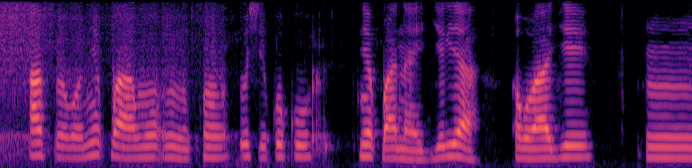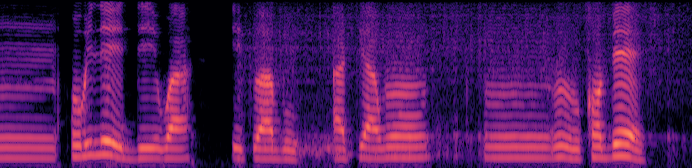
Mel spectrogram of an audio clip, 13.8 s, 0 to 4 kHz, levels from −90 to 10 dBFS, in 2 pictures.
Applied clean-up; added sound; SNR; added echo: neural mask model RNNoise.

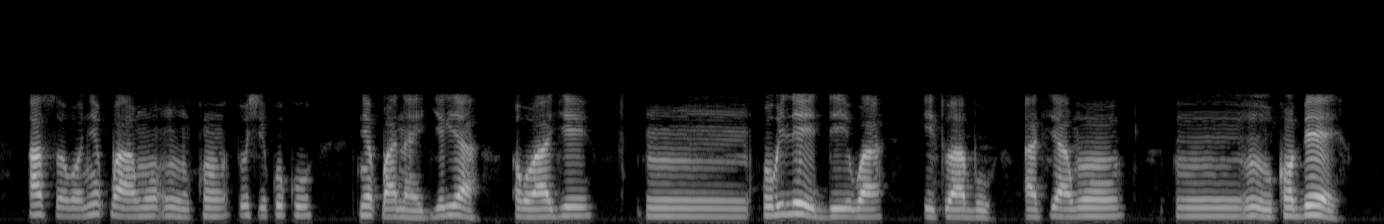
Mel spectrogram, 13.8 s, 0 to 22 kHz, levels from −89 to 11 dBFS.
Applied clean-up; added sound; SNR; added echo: none; none; none; none.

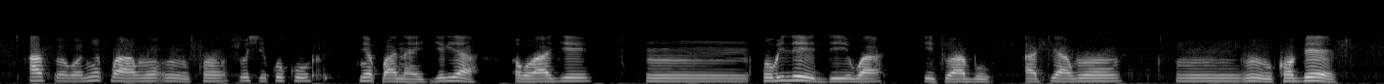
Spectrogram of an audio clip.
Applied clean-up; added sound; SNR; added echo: neural separator model SepFormer WHAM!.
